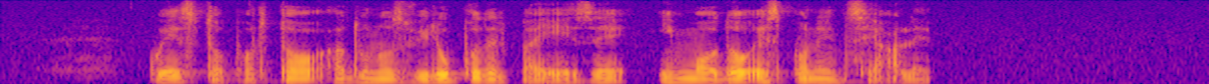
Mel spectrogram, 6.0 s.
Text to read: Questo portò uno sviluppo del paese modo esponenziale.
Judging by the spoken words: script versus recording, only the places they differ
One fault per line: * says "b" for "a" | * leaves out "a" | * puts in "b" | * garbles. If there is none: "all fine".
* puts in "ad"
* puts in "in"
